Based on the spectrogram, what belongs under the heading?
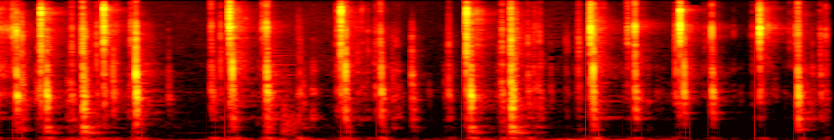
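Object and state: Mechanical keyboard with round plastic keycaps.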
